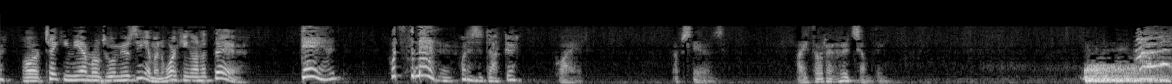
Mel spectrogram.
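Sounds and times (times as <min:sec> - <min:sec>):
speech: 0:00.2 - 0:05.9, 0:06.7 - 0:07.4, 0:08.0 - 0:09.0
explosion blowing in side of house: 0:10.8 - 0:11.7.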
